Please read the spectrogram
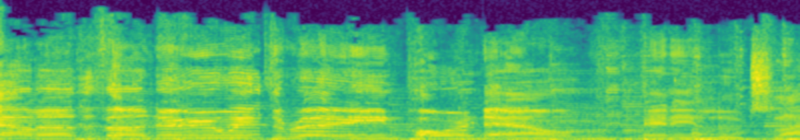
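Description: Acoustic country duet: a man's voice singing the chorus line over strummed acoustic guitar, with a resonator guitar (Dobro) playing slide fills.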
